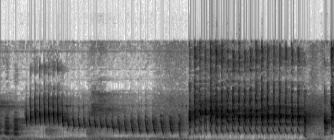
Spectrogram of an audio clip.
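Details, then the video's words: Long-tailed shrike, a national contest champion, delivering fast 'speed' song: quick runs of buzzy, rattling notes repeated almost four times per second, switching to a higher, shriller chatter midway. "Suara kicauan speed burung cendet/pentet juara nasional"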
